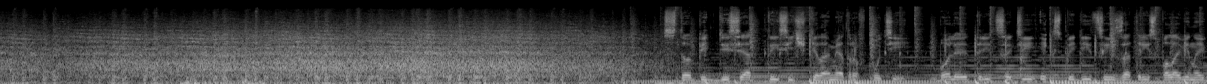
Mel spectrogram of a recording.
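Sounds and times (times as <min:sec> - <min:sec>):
train passing on rails: 0:00.0 - 0:06.6.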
